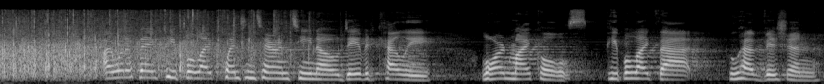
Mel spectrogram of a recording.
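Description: A young woman speaks calmly into a microphone over a loudspeaker in a large hall.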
